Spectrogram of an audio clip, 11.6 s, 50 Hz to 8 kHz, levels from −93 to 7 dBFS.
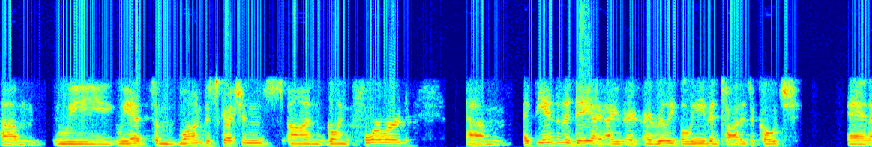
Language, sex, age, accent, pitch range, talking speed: English, male, 40-59, American, 115-135 Hz, 145 wpm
